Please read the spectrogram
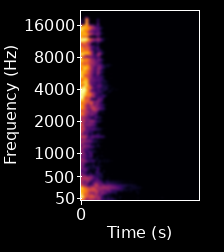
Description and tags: BS Hit 14
metallic effects using a bench vise fixed sawblade and some tools to hit, bend, manipulate.
Bounce, Clunk, Dash, Effect, Hit, Hits, Metal, Sawblade, Sound, Thud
